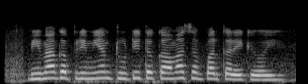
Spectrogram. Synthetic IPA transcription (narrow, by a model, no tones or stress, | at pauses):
bimakapɾiːmijəmʈuːʈit̪okaːʋãsə̃mpəɾkːəɾekeɦoːi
